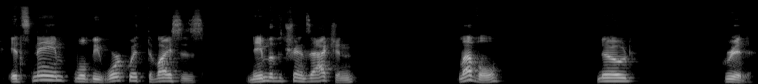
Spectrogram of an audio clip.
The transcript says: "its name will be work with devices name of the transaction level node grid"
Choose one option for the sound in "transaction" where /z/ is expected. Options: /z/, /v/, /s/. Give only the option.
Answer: /z/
